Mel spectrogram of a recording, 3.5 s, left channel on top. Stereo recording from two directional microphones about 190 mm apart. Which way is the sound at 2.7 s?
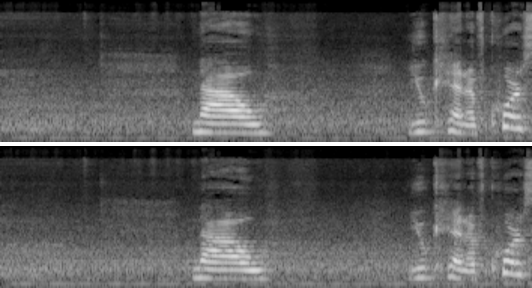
60° left (ahead or behind).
